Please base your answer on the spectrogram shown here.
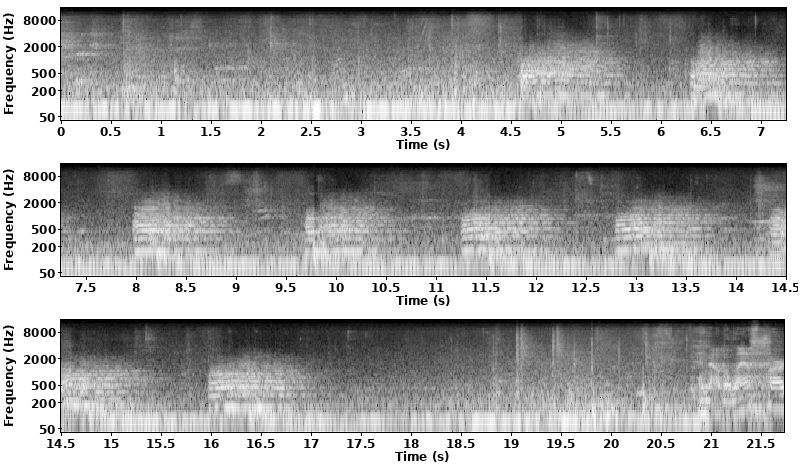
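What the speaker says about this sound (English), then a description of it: "we'll hear the trombones and the low bass drum" Trombones and a low bass drum in a fifth-grade school band concert play a simple, steady part: regular, evenly spaced brassy swells with deep drum thumps, repeated roughly every second and a half, over a full, reverberant hall.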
